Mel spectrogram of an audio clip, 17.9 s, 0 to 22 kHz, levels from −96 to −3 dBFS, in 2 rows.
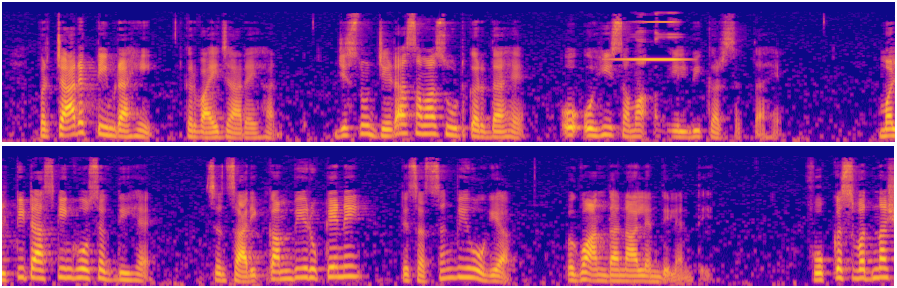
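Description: Overdone noise removal runs through the whole clip. The noise reduction is set too strong, so any frequency band that sits close to the estimated noise floor is pulled far down or shut off. Quiet parts of the speech fall below that threshold and are cut along with the noise. The background collapses into near silence dotted with twinkling specks.

A loudspeaker feedback squeal runs from 6.00 to 6.96 s. The microphone is picking up the loudspeaker it drives, and at 4 kHz the loop gain rises above one, so that frequency keeps feeding itself on each pass. The tone swells over roughly half a second into a squeal, rising to around 5 dB above the speech before it stops.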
